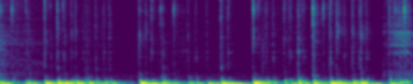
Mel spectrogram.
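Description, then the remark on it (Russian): Rapid, steady typing on a Bluetooth computer keyboard with the microphone placed right next to it, a dense stream of clicking keystrokes with brief pauses, fairly soft and muted, with no one talking. “И насчет бесшумности не знаю, но вот я сейчас начну печатать, и вот прям микрофон рядом стоит.”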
